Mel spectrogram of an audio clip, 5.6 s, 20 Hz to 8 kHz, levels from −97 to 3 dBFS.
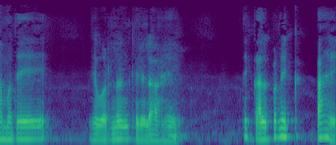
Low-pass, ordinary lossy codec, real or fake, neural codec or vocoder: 7.2 kHz; MP3, 32 kbps; fake; codec, 24 kHz, 1.2 kbps, DualCodec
